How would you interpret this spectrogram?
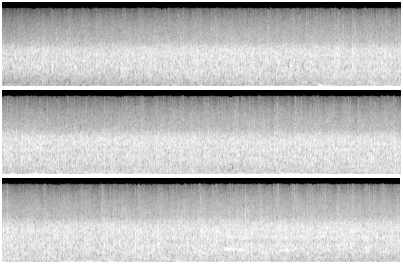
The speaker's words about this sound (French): Antonio Meneses revient sur scène, saluer le public extrêmement chaleureux du Théâtre des Champs-Élysées, musiciens qui l'applaudissent tout aussi chaleureusement. Ça fait plaisir de voir des musiciens applaudir un soliste.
